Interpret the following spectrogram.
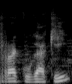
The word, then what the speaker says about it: RKGK: so what is RK GK rkgk or it's pronounced as rakugaki is a 3D action platformer you play as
